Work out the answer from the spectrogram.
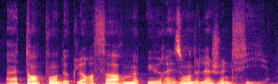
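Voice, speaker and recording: An actor playing a young, streetwise detective's assistant who narrates an early sixties radio adventure in a matter-of-fact way. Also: male voice, deep voice, expressive, a little fast, a little mellow. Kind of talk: early 1960s radio drama narration and dialogue. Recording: old radio production with music behind.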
